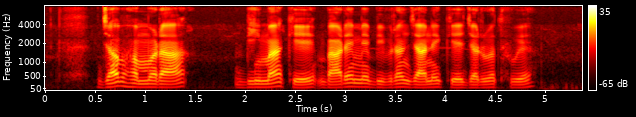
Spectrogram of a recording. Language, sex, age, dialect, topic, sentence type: Maithili, male, 18-24, Eastern / Thethi, banking, question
